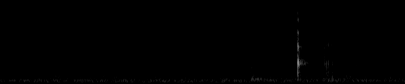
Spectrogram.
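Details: Newborn, hours after birth, gives a single sharp hiccup in a quiet room, with a faint follow-up sound: first hiccups.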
